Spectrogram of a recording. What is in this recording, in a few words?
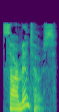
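"sarmentose", British English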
